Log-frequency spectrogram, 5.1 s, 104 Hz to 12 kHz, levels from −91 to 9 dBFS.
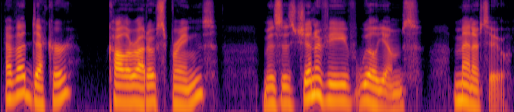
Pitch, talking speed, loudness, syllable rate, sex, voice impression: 165 Hz, 95 wpm, -19 LUFS, 4.8 syllables/s, female, feminine, adult-like, slightly clear, intellectual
